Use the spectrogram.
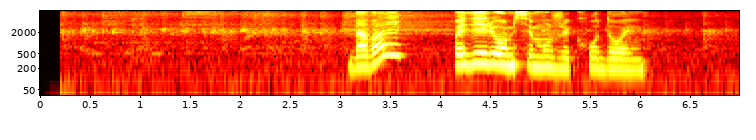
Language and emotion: Russian, positive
